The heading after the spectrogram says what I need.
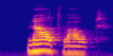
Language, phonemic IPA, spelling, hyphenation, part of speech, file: Dutch, /ˈnaːlt.ʋɑu̯t/, naaldwoud, naald‧woud, noun, Nl-naaldwoud.ogg
- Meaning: conifer forest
